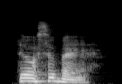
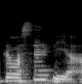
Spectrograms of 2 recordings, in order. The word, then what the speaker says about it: Теосебея: Ну, ми, значить так, ми можемо її назвати Теосебія або Теосебея. Ну, як собі хочемо, бо можемо залишатися з давньогрецьким наголосом, а можемо так адаптувати, дещо українізувати, взоруючись на структурно подібні імена, які усталилися в українській традиції. Отже, Теосебея.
